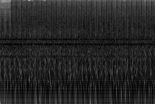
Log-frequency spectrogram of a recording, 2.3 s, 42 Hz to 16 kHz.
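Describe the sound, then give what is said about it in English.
Fully automatic gunfire from a modified AK-47 firing armor-piercing rounds in a bank robbery shootout, heard as a loud, dense, unbroken roar of rapid shots that holds steady from start to finish. “Officers find themselves against a fully automatic modified AK-47 with armored piercing bullets.”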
